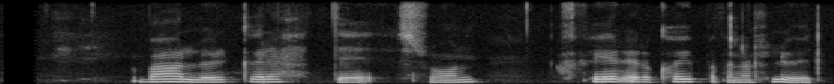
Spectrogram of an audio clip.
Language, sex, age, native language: Icelandic, female, 12, Icelandic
